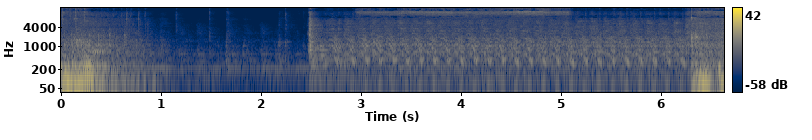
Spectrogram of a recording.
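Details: Ford Fiesta RS Turbo that sat 17 years in a garage: long labored cranking, then it catches and runs rough and uneven under throttle; hard starting, long crank, fuel starvation from the pump suspected.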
